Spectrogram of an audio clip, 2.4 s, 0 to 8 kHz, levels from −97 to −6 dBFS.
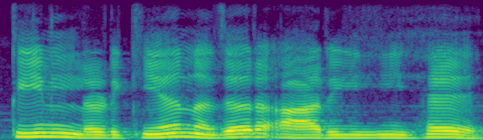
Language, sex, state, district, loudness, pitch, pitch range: Hindi, female, Chhattisgarh, Raipur, -13 LUFS, 180 Hz, 165-200 Hz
